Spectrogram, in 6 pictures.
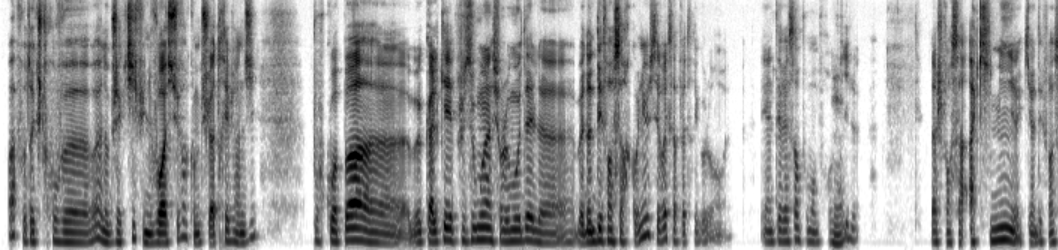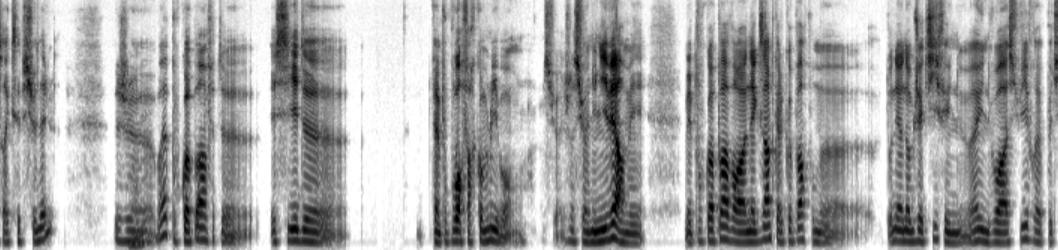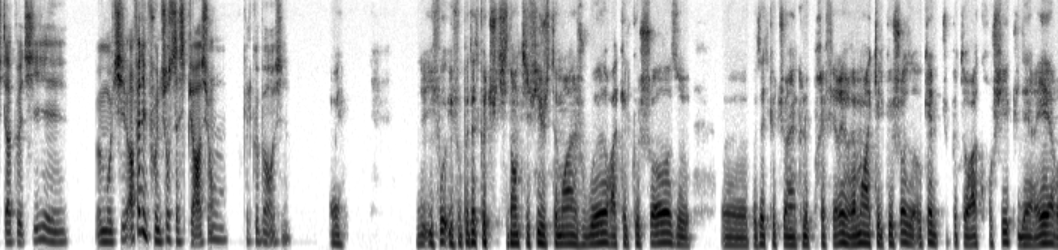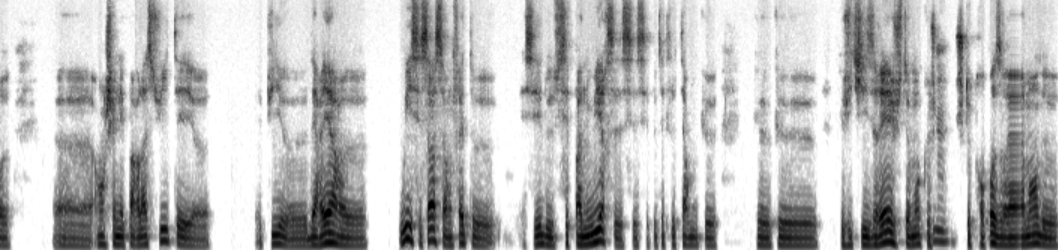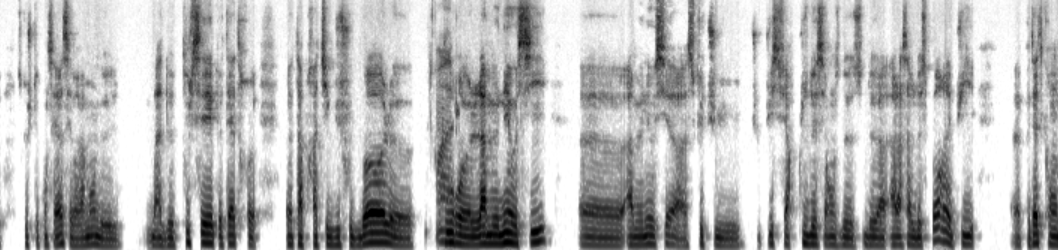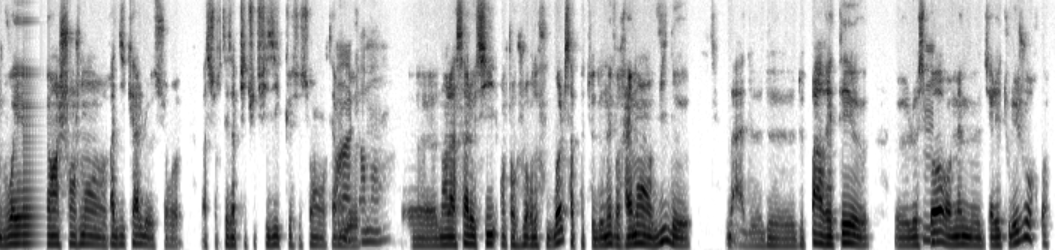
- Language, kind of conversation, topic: French, advice, Comment gérez-vous le sentiment de culpabilité après avoir sauté des séances d’entraînement ?
- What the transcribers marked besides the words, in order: other noise; other background noise; distorted speech; tapping; stressed: "vraiment"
